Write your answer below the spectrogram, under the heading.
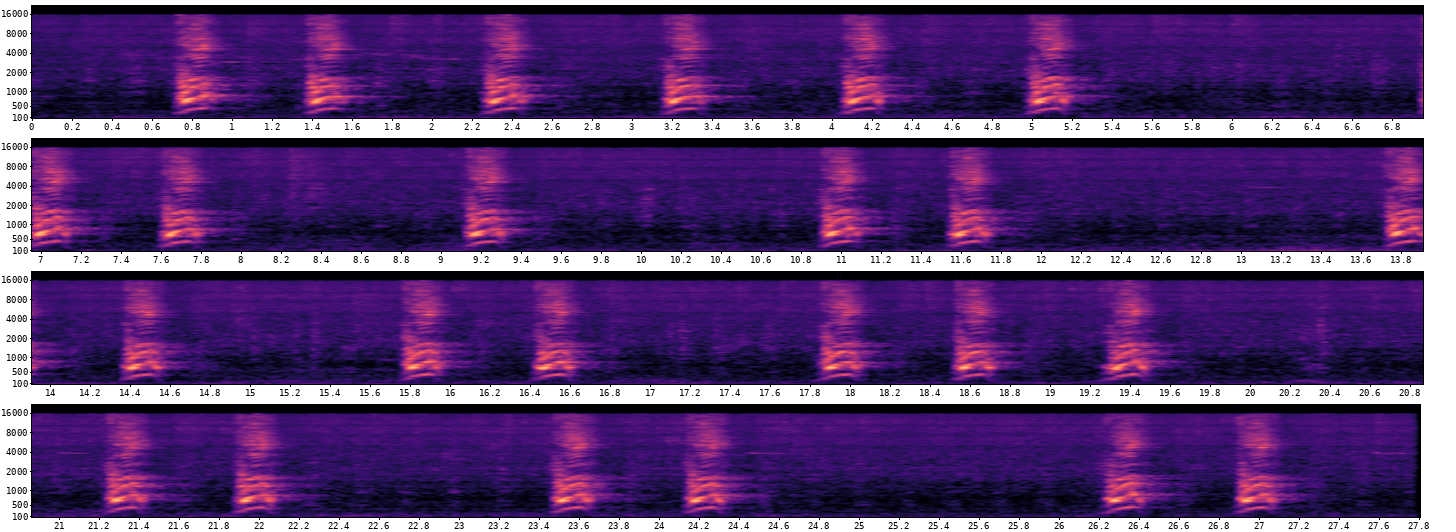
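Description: A dog barking at a monitor lizard: about two dozen sharp barks, mostly in pairs with pauses of one to two seconds between them.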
